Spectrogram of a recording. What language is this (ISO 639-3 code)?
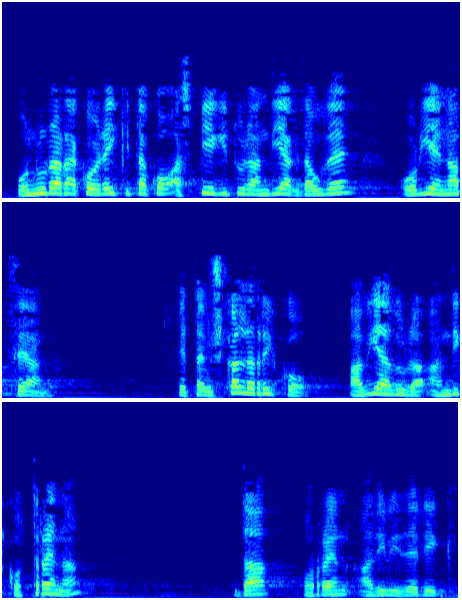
eus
